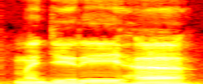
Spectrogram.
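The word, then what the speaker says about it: مجريها: Dalam hal ini cara membacanya adalah seperti kita mengucapkan vokal E pada kalimat atau pada kata sate. Jadi E, sate.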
